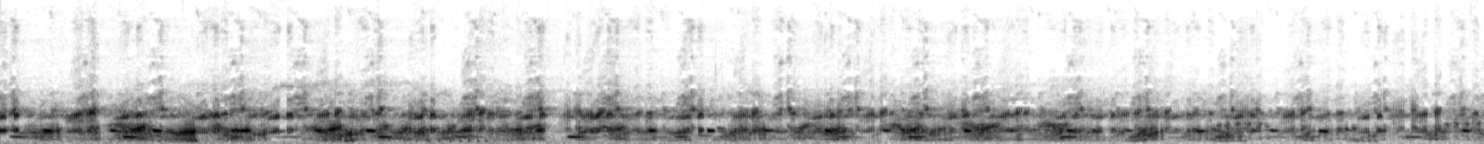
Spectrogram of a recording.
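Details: Frogs croaking en masse, a continuous chorus of rasping, repeated croaks with scattered short piping notes, loudness rising and dipping but never stopping.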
